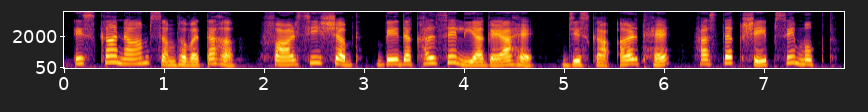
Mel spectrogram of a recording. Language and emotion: Hindi, neutral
